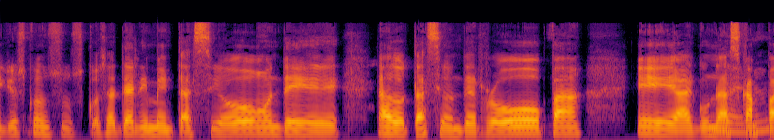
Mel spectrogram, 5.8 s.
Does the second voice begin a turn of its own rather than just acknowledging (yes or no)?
no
